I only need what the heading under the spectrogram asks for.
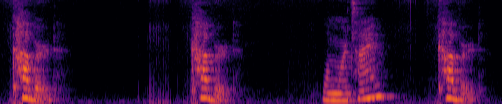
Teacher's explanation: don't forget we drop the P sound and we stress the first syllable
